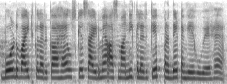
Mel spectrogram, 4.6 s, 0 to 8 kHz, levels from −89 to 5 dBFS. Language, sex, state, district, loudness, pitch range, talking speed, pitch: Hindi, female, Uttar Pradesh, Saharanpur, -18 LUFS, 230-255 Hz, 200 wpm, 245 Hz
